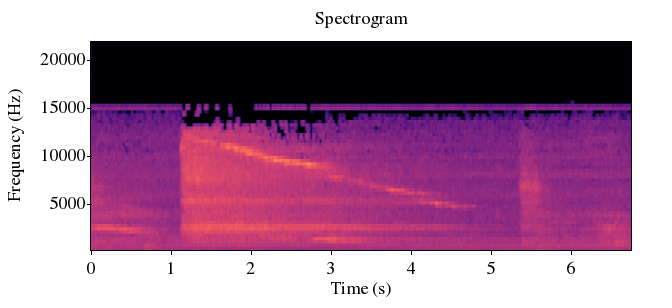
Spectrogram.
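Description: Kintetsu 9820 series electric train standing at the platform: a hiss of air starts about a second in, over a steady hum.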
